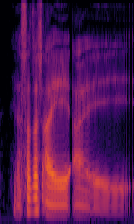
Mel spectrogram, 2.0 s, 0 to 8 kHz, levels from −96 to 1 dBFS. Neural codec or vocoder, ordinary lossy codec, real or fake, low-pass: none; none; real; none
